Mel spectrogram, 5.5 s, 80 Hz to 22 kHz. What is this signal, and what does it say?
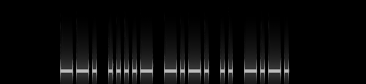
Morse code, heard as a keyed tone, about 21 wpm, 700 Hz. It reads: G4CIC
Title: DXCC-100 Call Signs - 5 Characters - Repeated 3x - 20wpm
